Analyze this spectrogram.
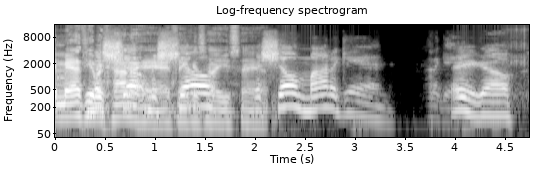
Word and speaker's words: Matthew McConaughey: is not matt no i said i said mcgonahan he's trying to say matthew mcconaughey michelle monaghan there you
